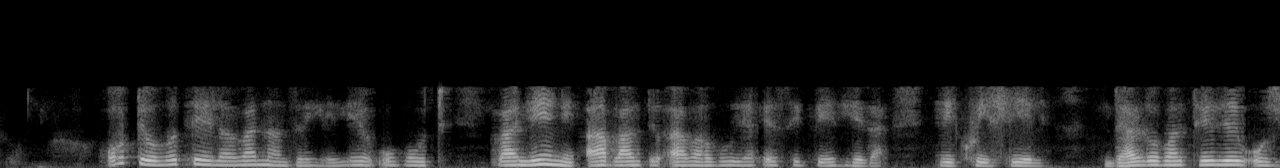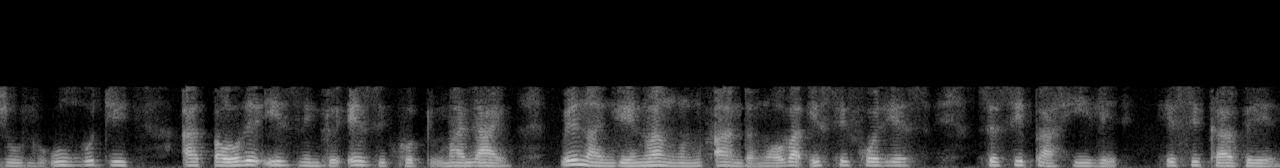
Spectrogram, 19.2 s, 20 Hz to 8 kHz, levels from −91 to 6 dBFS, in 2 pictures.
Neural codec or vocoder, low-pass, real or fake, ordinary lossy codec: codec, 16 kHz in and 24 kHz out, 0.6 kbps, FocalCodec, streaming, 2048 codes; 7.2 kHz; fake; AAC, 16 kbps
